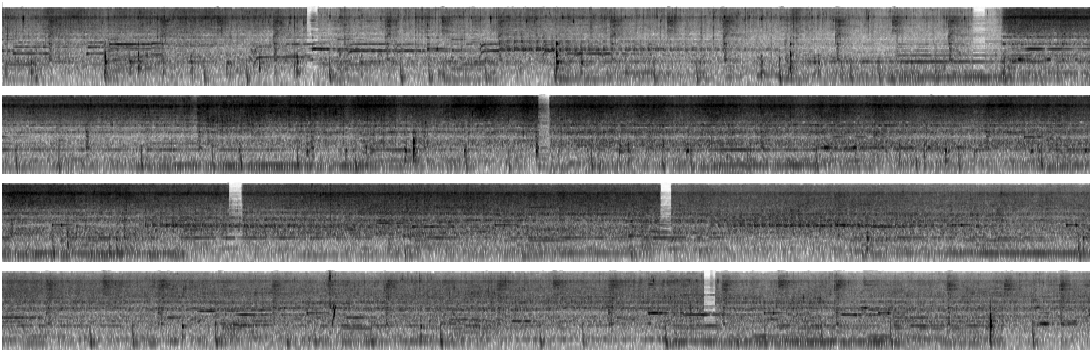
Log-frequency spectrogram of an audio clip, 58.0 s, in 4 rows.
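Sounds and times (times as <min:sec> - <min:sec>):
garlic and meat sizzling in pan: 0:00.0 - 0:58.0.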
